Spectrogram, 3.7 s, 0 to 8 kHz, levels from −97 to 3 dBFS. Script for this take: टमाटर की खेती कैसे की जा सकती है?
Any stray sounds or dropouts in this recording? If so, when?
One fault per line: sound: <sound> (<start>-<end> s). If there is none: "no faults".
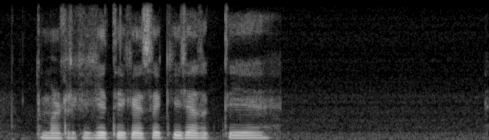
no faults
